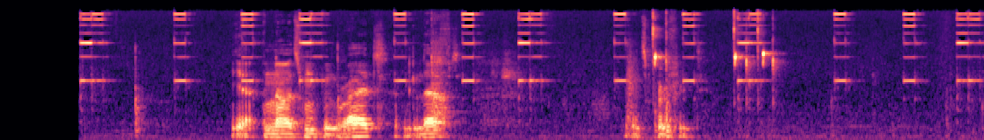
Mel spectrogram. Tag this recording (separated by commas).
Speech, inside a small room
